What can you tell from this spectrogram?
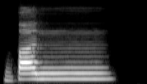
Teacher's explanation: two counts so here this bar would be read as bun a nasal sound for two counts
